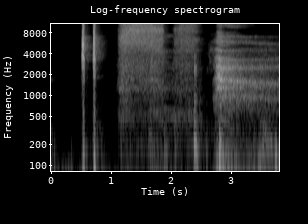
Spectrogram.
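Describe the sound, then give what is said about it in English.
A voice imitates lighting and inhaling a Marlboro Red cigarette. Two sharp clicks like a lighter being struck come first, then breathy hissing draws, then a longer, louder breathy inhale that trails off at the end. “If you read that onomatopoeic opening line correctly, then it sounded like the lighting and inhaling of a damn fine cigarette.”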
